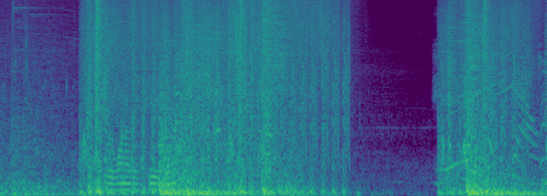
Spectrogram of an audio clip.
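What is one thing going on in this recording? Magic blasts and weapon blows crash in a fast game battle.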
